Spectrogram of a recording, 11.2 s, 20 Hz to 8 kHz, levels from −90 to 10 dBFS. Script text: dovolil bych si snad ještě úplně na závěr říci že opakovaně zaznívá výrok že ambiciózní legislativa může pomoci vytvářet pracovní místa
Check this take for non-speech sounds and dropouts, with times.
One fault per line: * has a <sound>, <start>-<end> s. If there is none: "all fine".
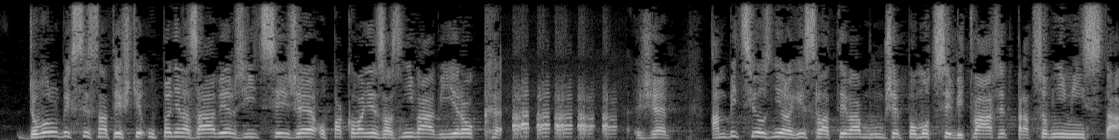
* has a laugh, 5.1-6.2 s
